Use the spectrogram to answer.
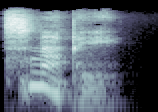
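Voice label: "snappy", British English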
